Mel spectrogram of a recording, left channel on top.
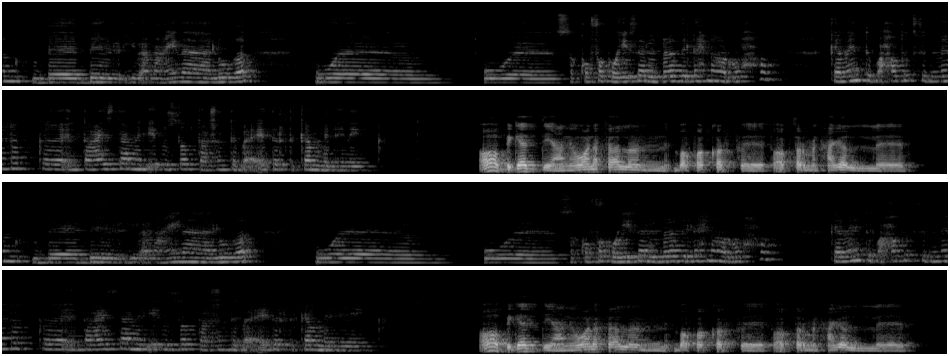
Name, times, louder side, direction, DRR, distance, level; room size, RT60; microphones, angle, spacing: voice 1, 0.0-2.8 3.1-4.4 4.8-13.2, left 1 dB, 65° left, 3.8 m, -41 dB
voice 2, 14.2-18.5, left 3 dB, 45° left, 0.9 m, -27 dB
21.0 x 11.0 x 2.3 m
head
